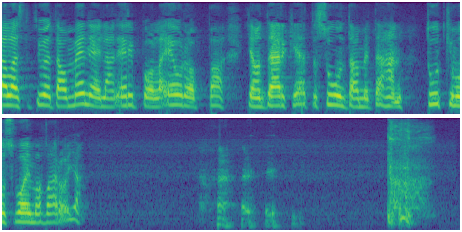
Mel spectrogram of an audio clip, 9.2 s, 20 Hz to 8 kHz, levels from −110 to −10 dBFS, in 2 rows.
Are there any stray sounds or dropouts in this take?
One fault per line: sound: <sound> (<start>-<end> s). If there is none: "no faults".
sound: laugh (6.5-7.6 s)
sound: cough (8.4-8.9 s)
